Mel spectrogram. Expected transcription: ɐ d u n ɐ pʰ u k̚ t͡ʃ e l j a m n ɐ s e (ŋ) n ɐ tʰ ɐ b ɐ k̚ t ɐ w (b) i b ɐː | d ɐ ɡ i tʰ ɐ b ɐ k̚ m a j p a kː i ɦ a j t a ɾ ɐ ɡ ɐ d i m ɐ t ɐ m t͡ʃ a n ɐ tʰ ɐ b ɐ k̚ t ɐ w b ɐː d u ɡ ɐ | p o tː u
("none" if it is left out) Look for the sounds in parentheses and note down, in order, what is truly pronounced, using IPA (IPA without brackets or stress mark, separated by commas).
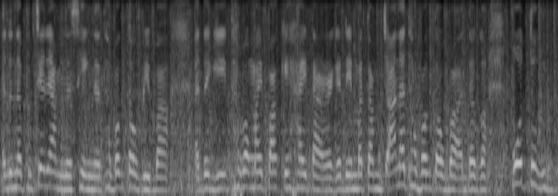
ŋ, b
